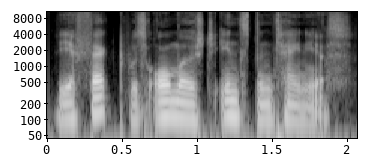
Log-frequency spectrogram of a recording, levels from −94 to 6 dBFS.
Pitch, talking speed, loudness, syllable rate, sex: 105 Hz, 145 wpm, -17 LUFS, 5.2 syllables/s, male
